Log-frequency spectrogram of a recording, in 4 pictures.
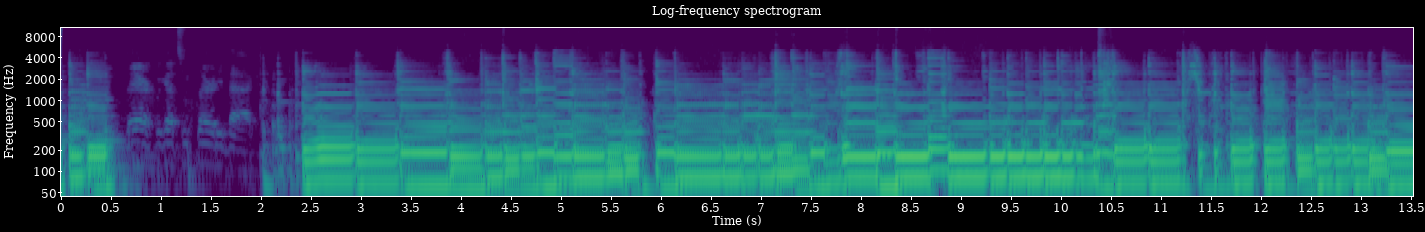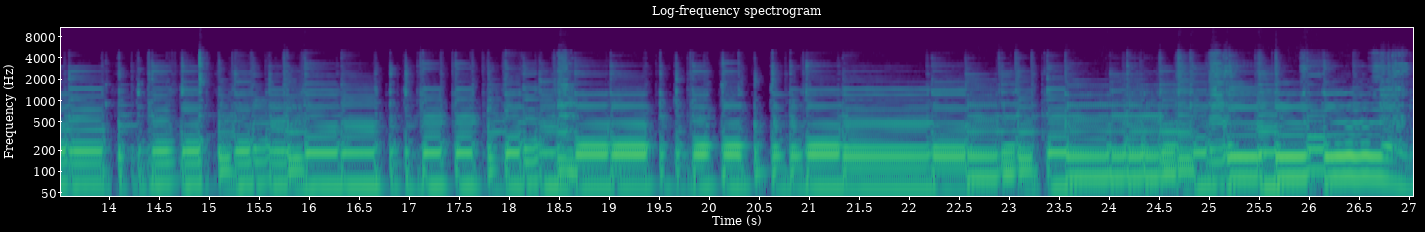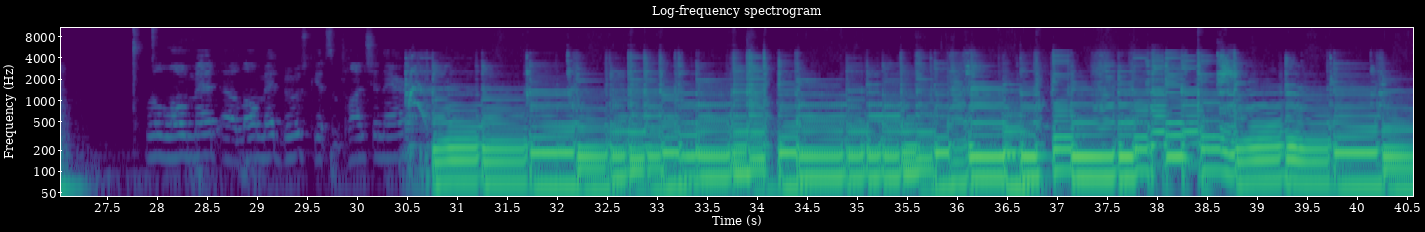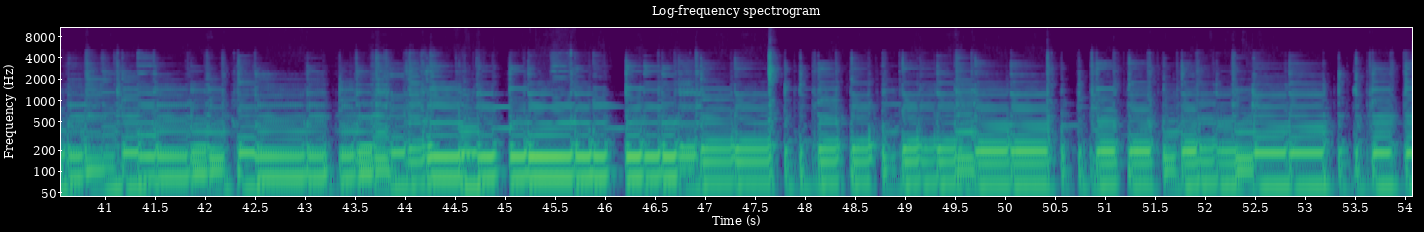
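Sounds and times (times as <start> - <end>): growling electric bass guitar: 0.0 - 0.7, 2.0 - 27.1, 30.5 - 54.0.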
